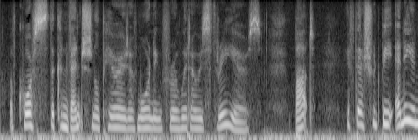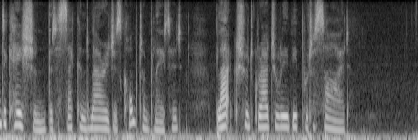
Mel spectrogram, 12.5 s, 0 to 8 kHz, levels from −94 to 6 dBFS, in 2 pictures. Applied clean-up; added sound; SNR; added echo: none; none; none; none.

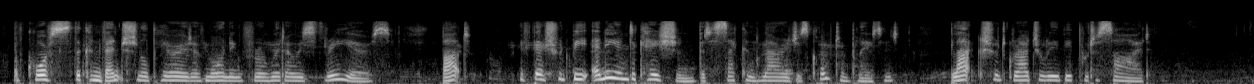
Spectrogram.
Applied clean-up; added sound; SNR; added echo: neural separator model SepFormer DNS4.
